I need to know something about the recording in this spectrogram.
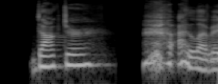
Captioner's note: chuckles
